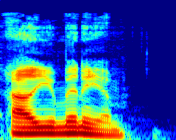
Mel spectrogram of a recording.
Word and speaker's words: aluminium: That's how it's said in English. Aluminium.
